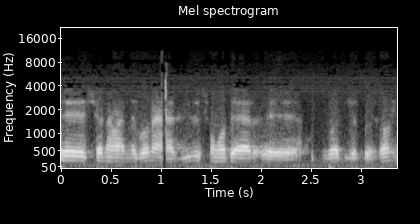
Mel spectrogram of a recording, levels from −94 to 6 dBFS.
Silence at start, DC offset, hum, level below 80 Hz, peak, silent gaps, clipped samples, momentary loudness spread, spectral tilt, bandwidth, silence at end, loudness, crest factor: 0 s; under 0.1%; none; -48 dBFS; 0 dBFS; none; under 0.1%; 8 LU; -6.5 dB/octave; 5.8 kHz; 0 s; -14 LUFS; 12 dB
